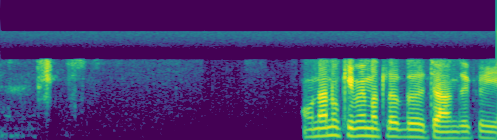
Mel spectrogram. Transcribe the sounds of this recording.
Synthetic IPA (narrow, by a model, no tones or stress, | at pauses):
ʊnãːnũːkɪʋẽːmət̪ləbt͡ʃaːnzekəi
